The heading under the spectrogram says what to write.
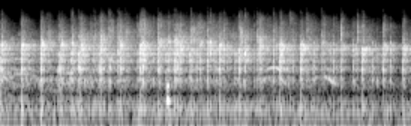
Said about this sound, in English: Wow. Round of applause.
